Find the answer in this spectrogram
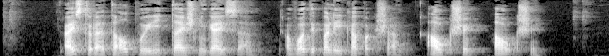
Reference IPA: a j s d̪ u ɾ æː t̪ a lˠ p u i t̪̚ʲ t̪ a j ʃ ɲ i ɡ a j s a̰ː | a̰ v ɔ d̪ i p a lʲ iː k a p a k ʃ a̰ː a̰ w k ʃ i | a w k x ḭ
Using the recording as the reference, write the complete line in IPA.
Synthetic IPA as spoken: a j s t̪ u ɾ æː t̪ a lˠ p u iː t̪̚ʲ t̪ a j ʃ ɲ i ɡ a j s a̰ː | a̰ v ɔ d̪ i p a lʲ iː k a p a k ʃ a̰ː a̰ w k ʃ i | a w k ʃ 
